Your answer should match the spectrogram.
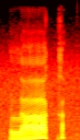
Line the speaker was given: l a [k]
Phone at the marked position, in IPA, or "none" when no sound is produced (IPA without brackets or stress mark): k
